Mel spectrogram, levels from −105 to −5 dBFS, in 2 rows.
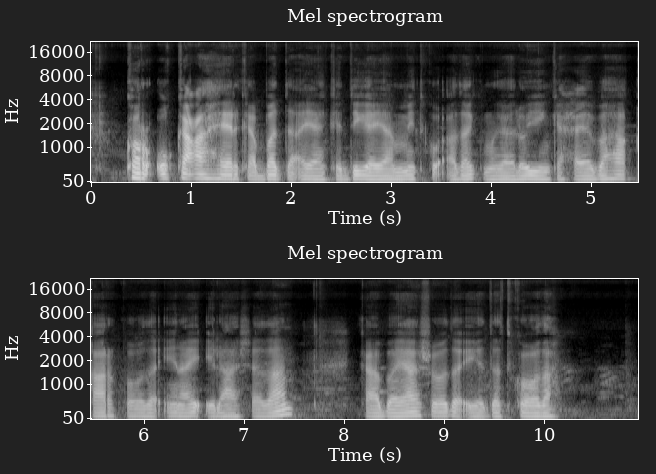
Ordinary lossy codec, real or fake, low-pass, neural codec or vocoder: none; real; none; none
